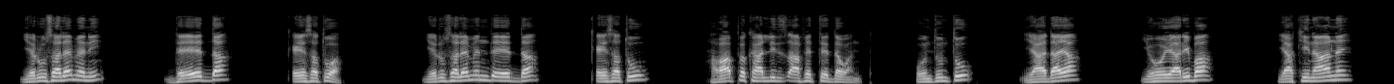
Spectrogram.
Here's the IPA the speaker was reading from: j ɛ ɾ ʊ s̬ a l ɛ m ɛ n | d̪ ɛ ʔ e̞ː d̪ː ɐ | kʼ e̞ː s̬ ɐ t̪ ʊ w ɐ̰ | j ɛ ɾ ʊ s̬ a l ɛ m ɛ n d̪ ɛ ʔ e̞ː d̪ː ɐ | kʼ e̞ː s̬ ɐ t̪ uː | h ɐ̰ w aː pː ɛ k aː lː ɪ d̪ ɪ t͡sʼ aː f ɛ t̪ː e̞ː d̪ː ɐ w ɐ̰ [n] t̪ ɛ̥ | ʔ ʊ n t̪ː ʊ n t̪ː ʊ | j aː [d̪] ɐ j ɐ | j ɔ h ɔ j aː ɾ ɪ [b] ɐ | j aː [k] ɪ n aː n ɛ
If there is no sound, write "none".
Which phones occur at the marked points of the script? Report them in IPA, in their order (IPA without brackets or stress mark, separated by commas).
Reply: n, d̪, b, k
